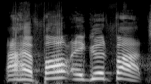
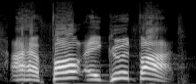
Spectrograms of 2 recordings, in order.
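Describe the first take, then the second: First: Said in the usual way. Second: Fought stressed, slow and louder; slow reading, weight on "fought"; emphatic reading. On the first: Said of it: "underline that word". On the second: Shown as a demonstration. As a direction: read "I have fought a good fight" slowly, leaning on "fought". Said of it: "Verse seven".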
